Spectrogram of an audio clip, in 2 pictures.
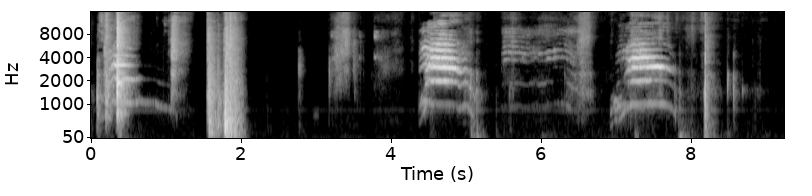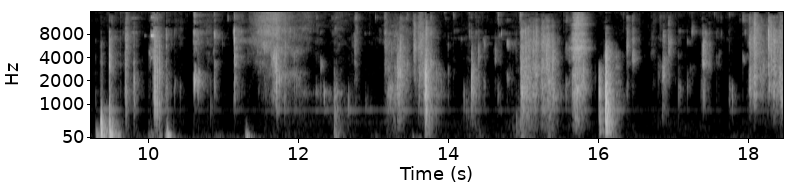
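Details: Rescued kittens at mealtime, Yuki eyeing Piyo's food and nibbling the leftovers: several high, clear meows with stacked harmonics, spaced a few seconds apart, mixed with soft clicks and thuds of eating and bowl handling indoors.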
